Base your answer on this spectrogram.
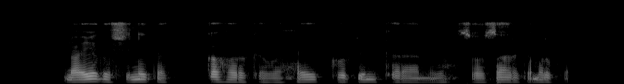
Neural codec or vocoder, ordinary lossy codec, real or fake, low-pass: none; none; real; 7.2 kHz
